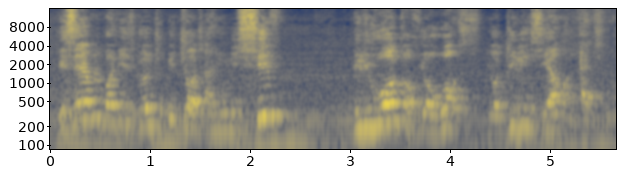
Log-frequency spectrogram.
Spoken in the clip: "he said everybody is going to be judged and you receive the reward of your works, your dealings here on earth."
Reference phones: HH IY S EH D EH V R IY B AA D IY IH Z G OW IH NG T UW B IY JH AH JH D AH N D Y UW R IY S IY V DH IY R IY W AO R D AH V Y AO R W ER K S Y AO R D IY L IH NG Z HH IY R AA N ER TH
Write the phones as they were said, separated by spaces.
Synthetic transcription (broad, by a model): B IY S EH EH V R IY B AA D IY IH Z G OW IH NG T UW B IY JH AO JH AH N Y UW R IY S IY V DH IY R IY W AO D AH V Y AO W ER K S Y AO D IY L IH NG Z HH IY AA AA N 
